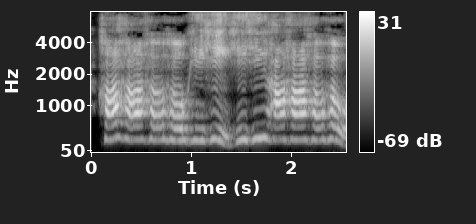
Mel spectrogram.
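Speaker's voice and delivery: loud rhythmic ha ha ho ho he he; laughing prayer. Shown as a demonstration. Preacher showing her church the laughing prayer, loud chanted laughter. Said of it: "however you want to do it".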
